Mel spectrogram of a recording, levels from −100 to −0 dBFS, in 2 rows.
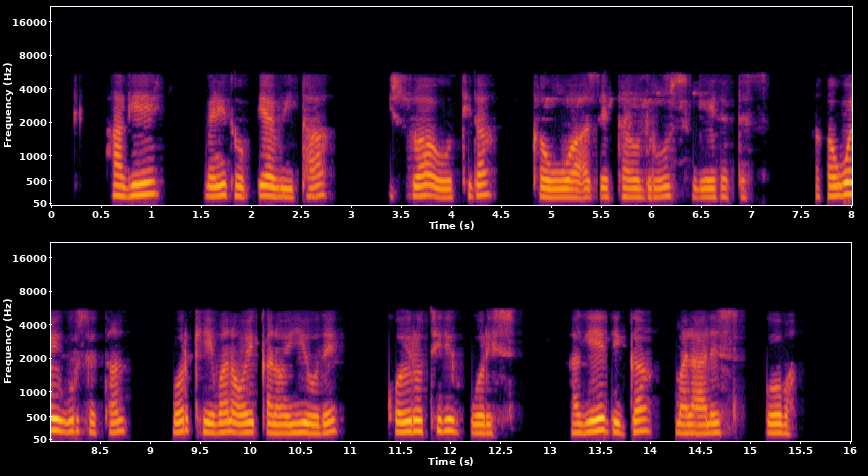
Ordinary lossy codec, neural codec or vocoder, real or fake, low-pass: AAC, 24 kbps; vocoder, 44.1 kHz, 128 mel bands every 512 samples, BigVGAN v2; fake; 5.4 kHz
